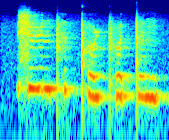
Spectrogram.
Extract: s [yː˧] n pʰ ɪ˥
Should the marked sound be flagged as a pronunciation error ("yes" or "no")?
yes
